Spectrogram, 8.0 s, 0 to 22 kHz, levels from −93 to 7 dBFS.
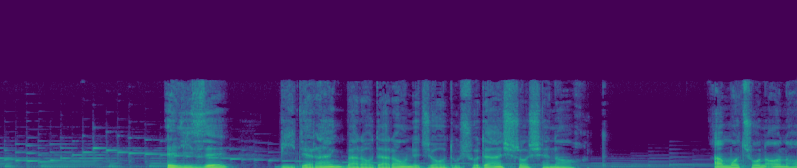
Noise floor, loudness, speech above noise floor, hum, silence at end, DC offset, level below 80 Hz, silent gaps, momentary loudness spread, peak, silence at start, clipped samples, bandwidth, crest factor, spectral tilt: -53 dBFS; -23 LUFS; 31 dB; none; 0 s; under 0.1%; -38 dBFS; none; 19 LU; -6 dBFS; 0 s; under 0.1%; 12 kHz; 18 dB; -6.5 dB/octave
